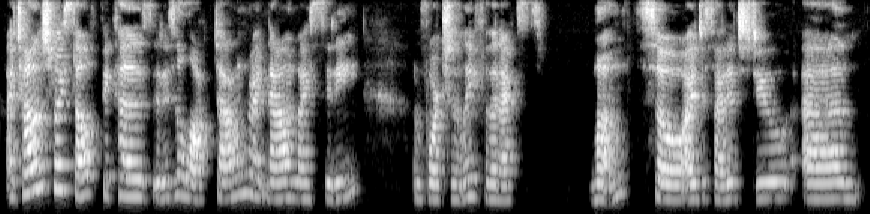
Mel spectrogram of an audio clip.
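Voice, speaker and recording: A woman guiding a meditation in a slow, soft, calm way. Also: on the high side. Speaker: meditation guide. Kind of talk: guided meditation. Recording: roomy sound, somewhat far from the mic.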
